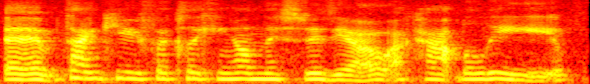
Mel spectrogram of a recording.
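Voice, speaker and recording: A woman's voice: mid-range voice, steady tone, normal speed, fairly bright tone, a little hiss or hum. A young British woman, heavily pregnant and out of breath, chatting casually and self-deprecatingly to her vlog viewers. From United Kingdom. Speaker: vlogger. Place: indoors at home, sitting on the floor.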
